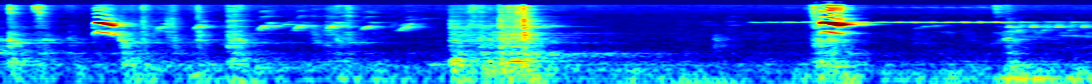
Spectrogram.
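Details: Canary practising its training song: soft repeated high notes early on, then a thin steady whistle held for over a second, followed by one loud sharp chirp and a quiet trill.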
